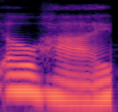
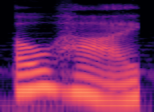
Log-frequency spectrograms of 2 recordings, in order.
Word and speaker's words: Ojai: movie lost horizon today ohai pronounced oh hi from the chumash word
